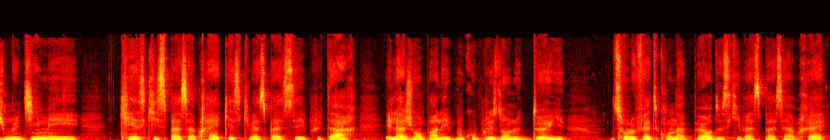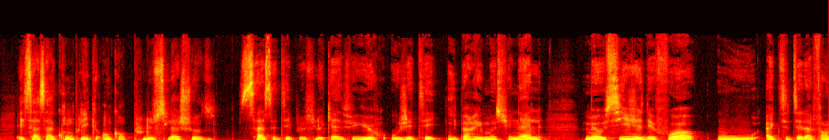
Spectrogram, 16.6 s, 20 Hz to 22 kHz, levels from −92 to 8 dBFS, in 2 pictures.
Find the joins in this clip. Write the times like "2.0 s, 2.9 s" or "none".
8.4 s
